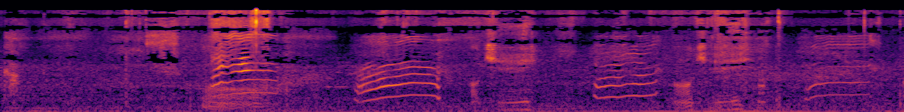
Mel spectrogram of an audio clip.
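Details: Park strays in Istanbul crowding near a petted tuxedo cat, uttering brief arched meows, some rising then dipping, at intervals of one to two seconds, over a woman's quiet voice and low background hum.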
